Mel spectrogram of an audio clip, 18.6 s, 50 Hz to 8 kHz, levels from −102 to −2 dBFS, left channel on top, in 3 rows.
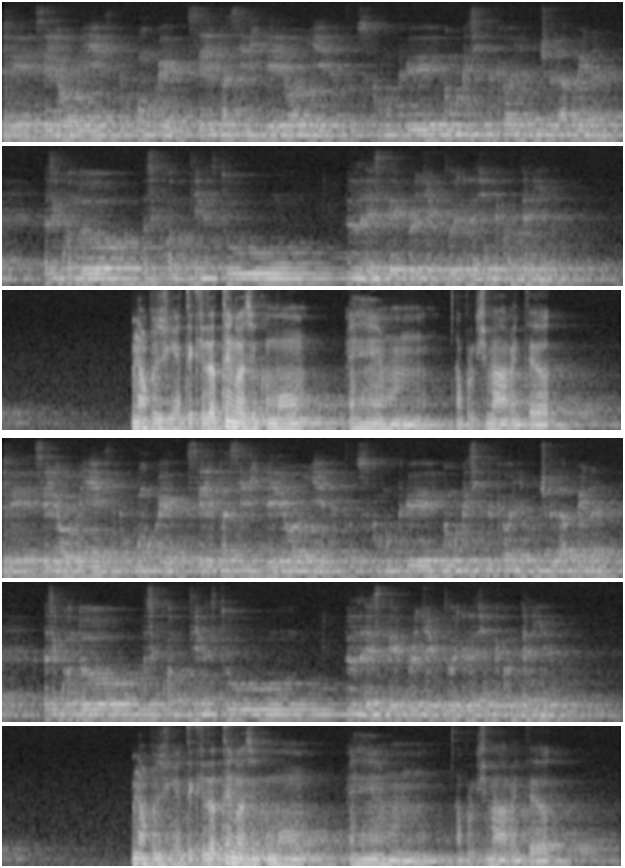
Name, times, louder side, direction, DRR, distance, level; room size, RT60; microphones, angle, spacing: voice 1, 0.0-9.2 9.6-11.8, left 1 dB, 25° right, -5 dB, 2.7 m, -32 dB
voice 2, 13.7-15.5 15.9-17.9, left 3 dB, 80° left, 11 dB, 0.6 m, -24 dB
10.0 x 8.8 x 7.4 m, 2.7 s
head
